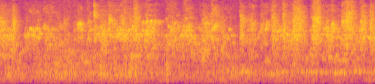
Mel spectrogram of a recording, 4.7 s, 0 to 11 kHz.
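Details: Budgerigars recorded 10 June 2024 in a brief, dense outburst of chattering warbles and grating squawks, several birds calling at once without a break.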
